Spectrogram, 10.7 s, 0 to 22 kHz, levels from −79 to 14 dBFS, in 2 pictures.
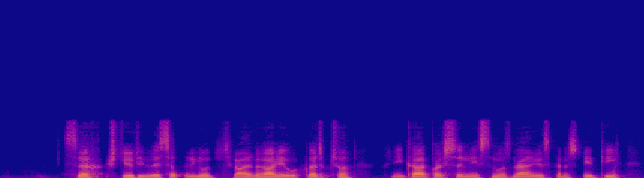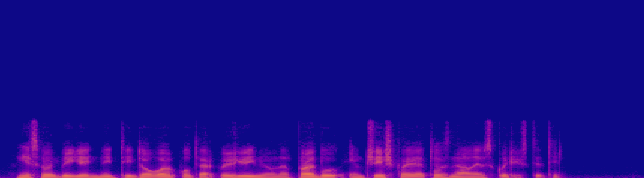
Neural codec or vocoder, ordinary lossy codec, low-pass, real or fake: codec, 16 kHz, 0.5 kbps, FreqCodec, larger model; none; 7.2 kHz; fake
